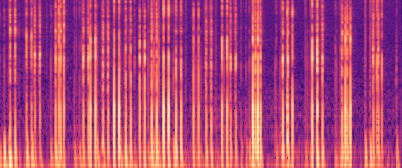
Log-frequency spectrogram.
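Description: Plastic guitar picks are tapped and handled quickly, making a rapid run of short, dry, card-like clicks with almost no ring. The clicks are broadband and bright, with a soft low thump beneath them.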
